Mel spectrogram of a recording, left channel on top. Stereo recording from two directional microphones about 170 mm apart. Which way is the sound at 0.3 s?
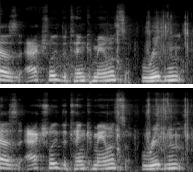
50° left (ahead or behind).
